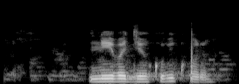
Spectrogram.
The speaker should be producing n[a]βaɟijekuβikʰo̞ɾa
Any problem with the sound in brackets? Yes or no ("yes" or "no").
yes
